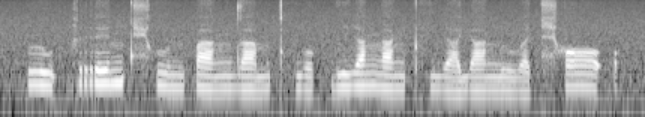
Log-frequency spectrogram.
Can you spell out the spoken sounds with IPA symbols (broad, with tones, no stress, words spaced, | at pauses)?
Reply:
lu˨˩ʔkre˦˥n t͡ɕʰu˨˩npa˩˦ŋda˩˦m kʰwo˨˩k̚li˦˥a̯ŋa˧ŋpʰi˨˩a̯ ja˧ŋlu˨˩a̯ t͡ɕʰɔ˥˩ʔ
